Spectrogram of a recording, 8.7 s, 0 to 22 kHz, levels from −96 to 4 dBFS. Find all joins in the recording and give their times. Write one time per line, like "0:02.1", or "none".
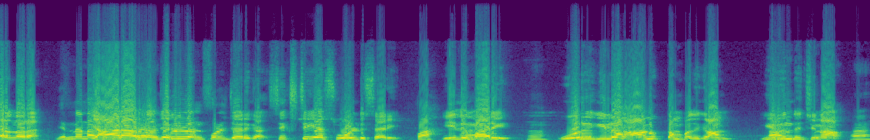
0:01.7
0:06.3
